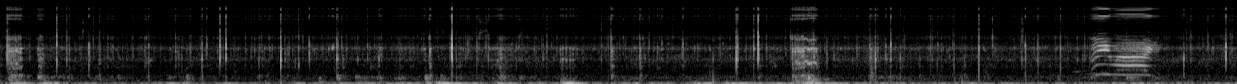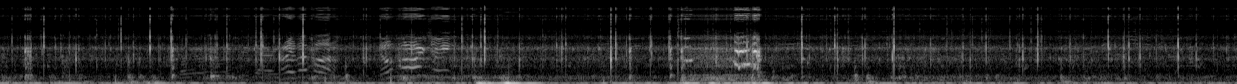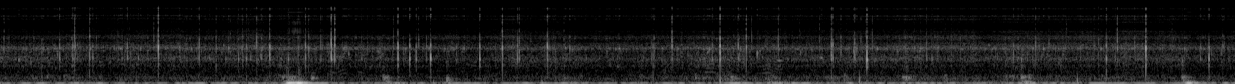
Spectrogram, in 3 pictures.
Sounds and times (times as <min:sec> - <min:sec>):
Sailboat, sailing ship: 0:00.0 - 0:37.0
Speech: 0:10.9 - 0:11.6, 0:14.2 - 0:17.0.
